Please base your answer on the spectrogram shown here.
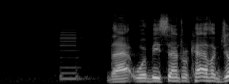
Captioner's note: buzzer buzzing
